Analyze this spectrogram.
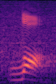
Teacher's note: Nah, contoh seperti huruf dhad. Nah, huruf dhad ini kan memang letakkan lidah itu ketika melafalkan huruf dhad kita lebih ke pinggir kanan atau pinggir kiri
